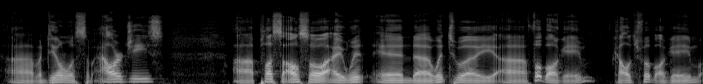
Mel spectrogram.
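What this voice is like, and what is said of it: Hoarse voice. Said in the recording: “My voice is a little hoarse ... my voice, of course, is a little hoarse from that as well”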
